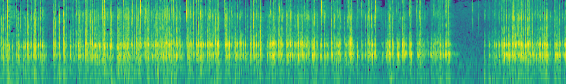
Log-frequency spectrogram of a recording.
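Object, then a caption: Silicone-covered notebook. A silicone-covered notebook is scratched with fingernails, producing a dense, continuous run of quick scratching strokes with a steady mid-range hiss and bright edges. The scratching pauses briefly near seven seconds, then resumes.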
